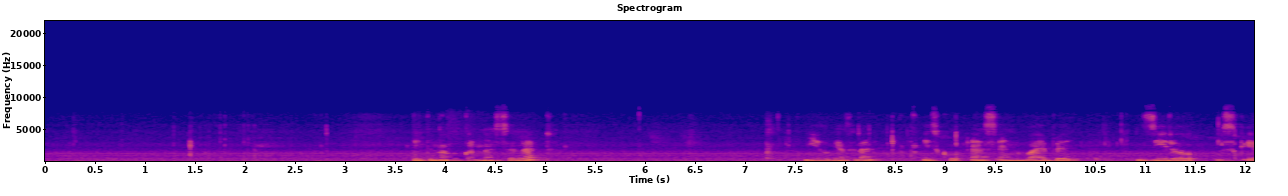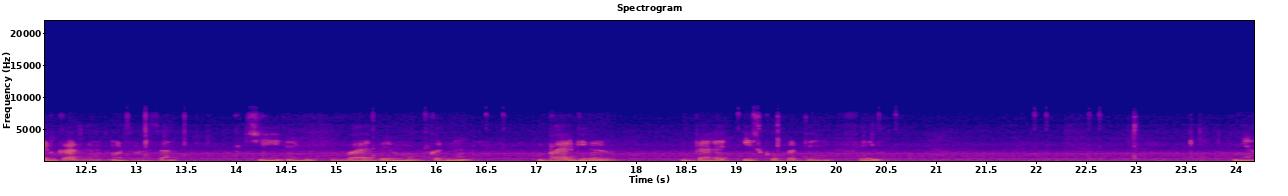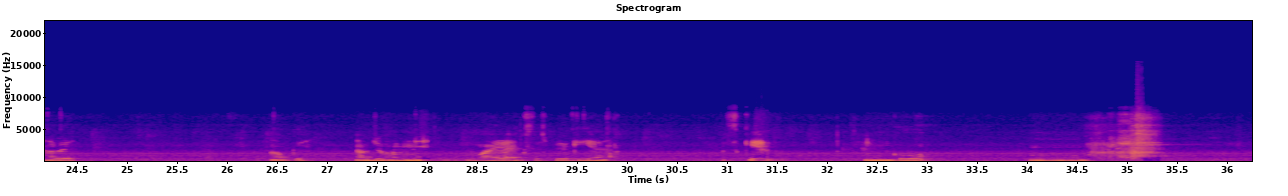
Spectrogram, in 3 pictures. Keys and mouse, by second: 0.2 ctrl+KP_6, 0.7 ctrl+KP_6, 1.6 KP_Add, 1.9 KP_Add, 5.9-7.3 drag, 8.4 s, 13.1 g, 19.0 click, 20.4 shift+click, 21.9 shift+click, 22.5 shift+click, 23.6 f, 26.5-27.9 drag, 29.5 shift+click.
